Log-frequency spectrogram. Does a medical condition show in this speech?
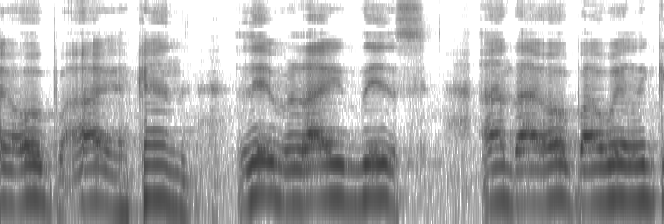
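Yes: dystonia.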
